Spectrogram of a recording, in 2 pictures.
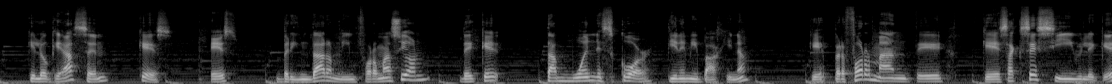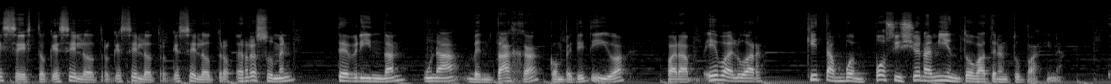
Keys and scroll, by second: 0.0-1.4 typing, 0.0 Escape, 4.9 Escape, 14.2 j, 14.7 k, 15.9 Escape, 16.8 k, 17.6 j, 21.5 Escape.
